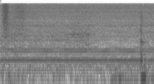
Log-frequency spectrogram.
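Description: Steady low background hum with a faint even hiss, and a single soft click near the end.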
